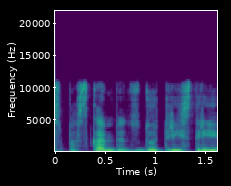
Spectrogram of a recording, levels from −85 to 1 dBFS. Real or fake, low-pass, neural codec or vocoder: fake; 10.8 kHz; vocoder, 24 kHz, 100 mel bands, Vocos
